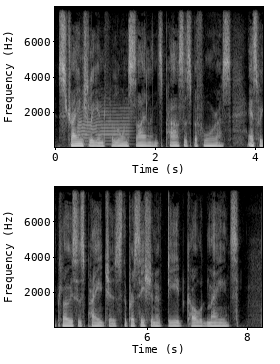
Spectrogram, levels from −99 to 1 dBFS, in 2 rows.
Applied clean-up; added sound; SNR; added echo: neural mask model RNNoise.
